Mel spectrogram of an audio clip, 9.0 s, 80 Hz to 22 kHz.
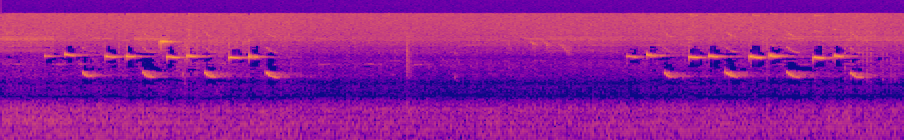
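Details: Great tit, a garden bird in Weener, East Frisia, far northwest Germany, in March 2024. Clear whistled two-note phrases, high then lower, repeated about five times in a run, a pause, then another run, over steady low background hum.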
